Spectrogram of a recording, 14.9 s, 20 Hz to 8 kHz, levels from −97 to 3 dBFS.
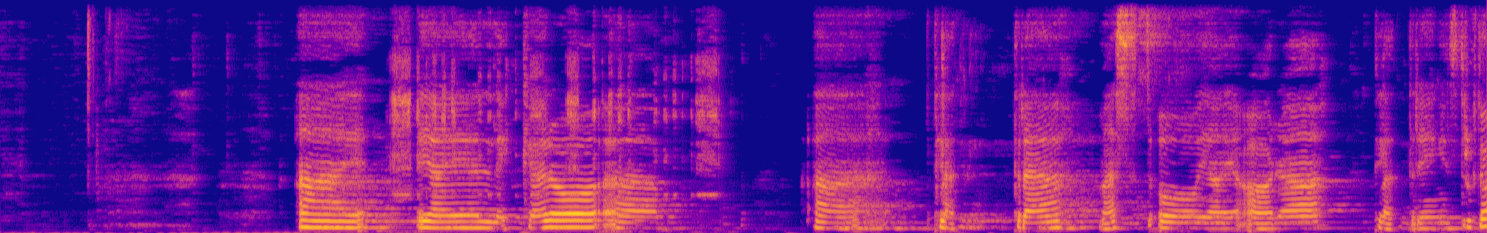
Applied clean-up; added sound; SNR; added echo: classical method WPE with log-MMSE.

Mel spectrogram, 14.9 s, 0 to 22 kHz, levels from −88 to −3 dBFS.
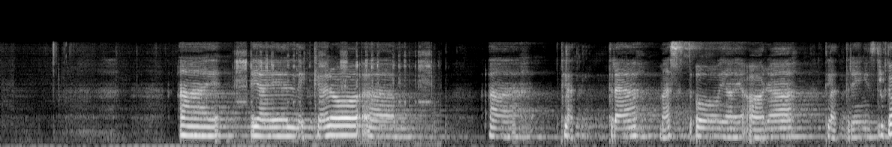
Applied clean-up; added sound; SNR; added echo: none; Printer; 16 dB; reverberation time 1.5 s.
